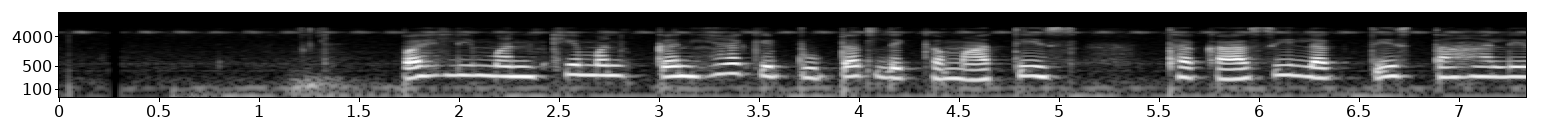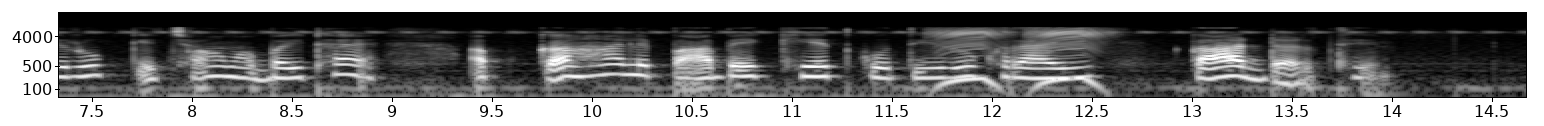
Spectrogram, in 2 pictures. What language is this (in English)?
Chhattisgarhi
